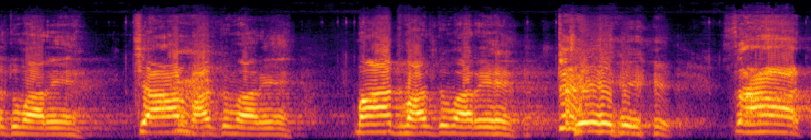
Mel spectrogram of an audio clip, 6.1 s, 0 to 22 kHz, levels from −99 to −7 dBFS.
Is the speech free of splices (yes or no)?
yes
